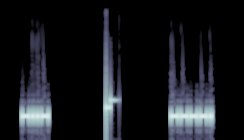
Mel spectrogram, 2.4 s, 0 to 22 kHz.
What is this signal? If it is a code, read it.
Morse code, heard as a keyed tone, about 50 wpm, 700 Hz. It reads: X 9
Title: Single Letter-Number Alt - Rapid-Fire 50wpm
